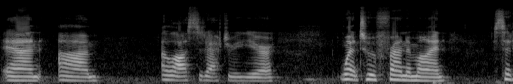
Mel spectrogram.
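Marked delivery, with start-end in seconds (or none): none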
